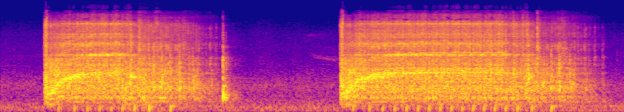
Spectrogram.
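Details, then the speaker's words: Vintage snowblower engine, fuel tank not connected, primed through the plug hole: two short bursts of about two seconds each before dying; float stuck in the carburetor bowl, fuel starvation. "I guess it's some ugly crap. So nothing was getting in there from the gas line. That float is just stuck."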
